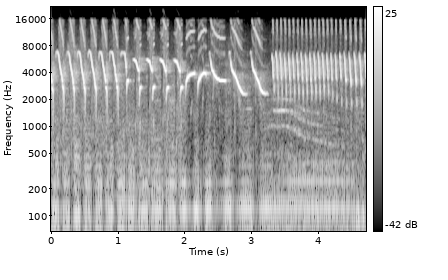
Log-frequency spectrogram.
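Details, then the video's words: Belgian canary song, loud downward-sweeping whistles repeated at a measured pace, slowing into longer swoops, then a sudden switch to a very fast, dense high trill. "Canario Belga Cantando Naturalmente"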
